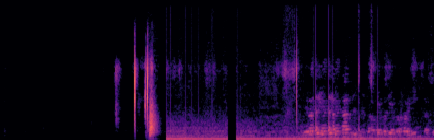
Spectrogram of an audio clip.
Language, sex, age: Icelandic, female, 18-19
